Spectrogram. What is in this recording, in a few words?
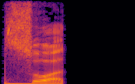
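"suo", Mandarin Chinese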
